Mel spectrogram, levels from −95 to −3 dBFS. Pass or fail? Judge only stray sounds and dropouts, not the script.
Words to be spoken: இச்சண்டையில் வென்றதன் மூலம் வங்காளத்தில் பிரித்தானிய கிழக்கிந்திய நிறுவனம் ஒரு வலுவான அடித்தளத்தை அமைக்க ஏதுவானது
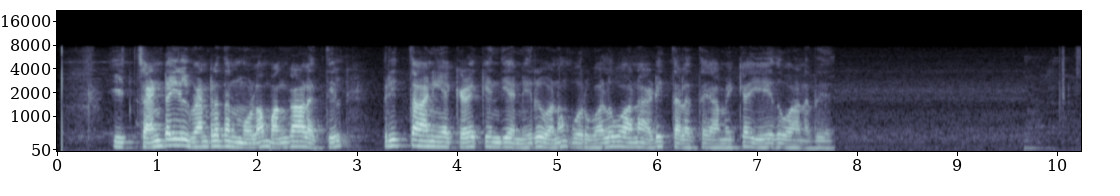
pass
